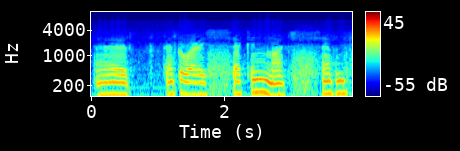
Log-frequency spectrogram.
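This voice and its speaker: A man's voice: mid-range voice, little pitch movement, slow pace, narrow, tinny audio, close to an everyday voice. An actor playing a nervous, defensive male secretary, stammering and earnest, in a vintage radio drama. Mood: wary, flustered. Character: nervous, defensive gentleman's secretary under suspicion. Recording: thin, noisy old radio recording.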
